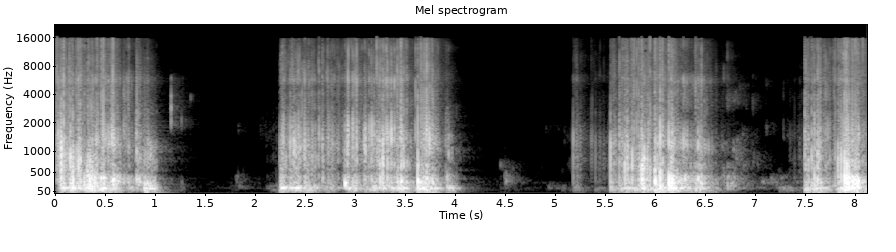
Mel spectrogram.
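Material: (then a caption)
Foam. A black foam windscreen on a microphone is rubbed and scratched with the fingertips and nails of both hands. Bursts of close, dense crackling and rustling scratches, heavy in the low end with a low rumbling tone, come in separate bursts broken by silent gaps.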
